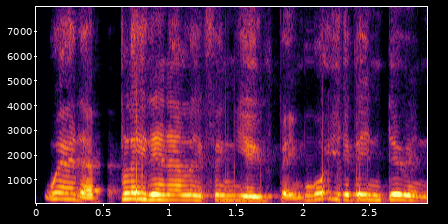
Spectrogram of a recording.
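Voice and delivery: imitating the furious gaffer; angry manager. Manager confronting late player, mock angry shout.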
